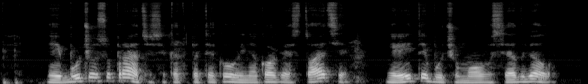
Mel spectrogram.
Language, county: Lithuanian, Kaunas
